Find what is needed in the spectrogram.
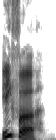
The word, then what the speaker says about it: Aoife: Her name will be Aoife. – Oh. – That's okay. – That's just a... – Yeah, it's pretty nice. A nice Irish name. – Standard Irish name, yeah. – Which is spelled A-O-I-F-E.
